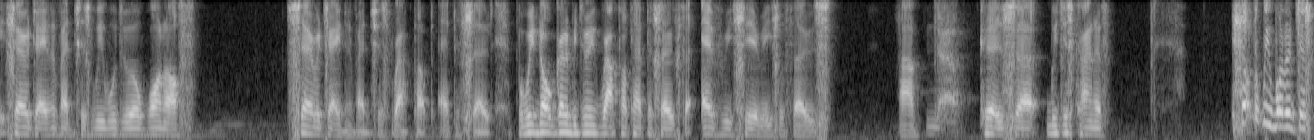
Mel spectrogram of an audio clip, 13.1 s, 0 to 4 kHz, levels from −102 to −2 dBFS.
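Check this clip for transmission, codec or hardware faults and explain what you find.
One fault runs through the whole clip: aliasing. The speech was resampled down, likely to 8 kHz, without an anti-alias filter, so content above 4 kHz folds back as harsh, metallic sibilance nearly as loud as the speech.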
